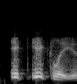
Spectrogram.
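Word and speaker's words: ICLEI: for local environmental initiatives is that icely how do they pronounce it or iiy what is it iiy is is the way and it is Icky as well isn't it that's what that always makes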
